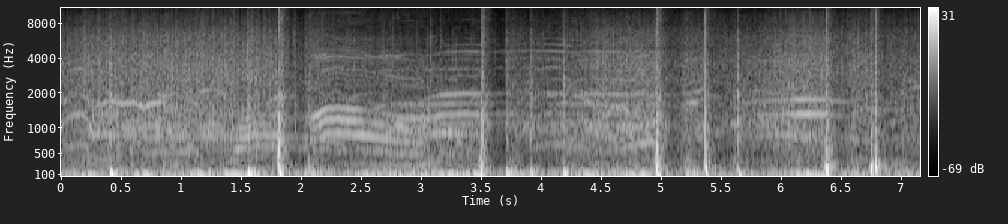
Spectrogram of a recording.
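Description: Aerial fireworks shells bursting in quick succession: about a dozen sharp bangs over a continuous low rumble.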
